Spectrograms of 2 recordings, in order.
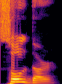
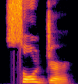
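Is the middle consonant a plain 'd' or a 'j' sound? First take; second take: d; j. First: The middle consonant is a plain d sound. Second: The middle consonant is a j sound. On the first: The speaker calls it wrong. "وما بقولهاش soldier" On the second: The speaker calls it right. "الدي والاي والاي كده بقولها زي ج"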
